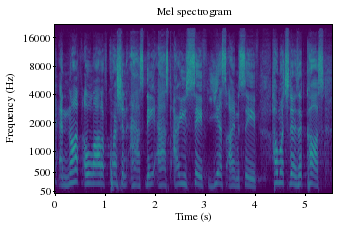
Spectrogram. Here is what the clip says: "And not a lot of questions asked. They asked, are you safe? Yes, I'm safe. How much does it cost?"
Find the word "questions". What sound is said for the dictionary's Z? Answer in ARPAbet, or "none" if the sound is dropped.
none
